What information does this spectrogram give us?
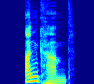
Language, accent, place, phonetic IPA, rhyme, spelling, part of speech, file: German, Germany, Berlin, [ˈanˌkaːmt], -ankaːmt, ankamt, verb, De-ankamt.ogg
- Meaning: second-person plural dependent preterite of ankommen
